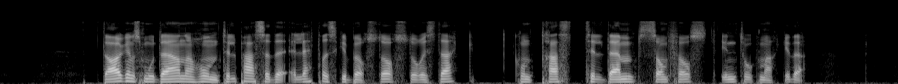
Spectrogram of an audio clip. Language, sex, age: Norwegian, male, 36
